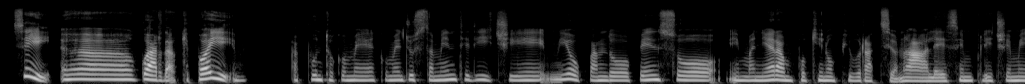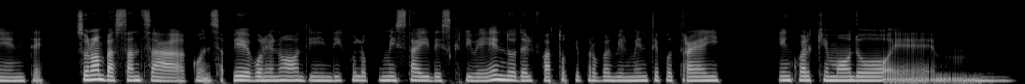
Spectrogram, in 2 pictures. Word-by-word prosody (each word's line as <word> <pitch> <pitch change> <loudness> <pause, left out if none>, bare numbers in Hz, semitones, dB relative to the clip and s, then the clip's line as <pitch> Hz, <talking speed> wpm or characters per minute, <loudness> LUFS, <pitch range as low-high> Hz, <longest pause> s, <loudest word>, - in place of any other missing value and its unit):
Sì, 300 - +3
uhm, 230 -1 +4
guarda 205 -6 +5
che - - -11
poi, 250 -3 +6
mhmm, 185 -1 -6 0.4
appunto 205 +1 -3
come 195 0 -3
come 195 0 -3
giustamente 210 +2 -1
dici, 195 -1 -3
m - - -5
io 230 -1 +1
quando 185 -1 -2
penso 200 -2 0
in 190 -5 -1
maniera 185 +3 +3
un 185 -3 +1
pochino 185 0 -2
più 170 0 -7
razionale 160 0 0
semplicemente, 175 +1 -2 0.3
sono 210 +1 +3
abbastanza 185 -5 +2
consapevole, 185 +1 -1
no, 190 0 +1
di 180 0 -2
di 180 +1 -4
quello 185 0 -3
che 185 - -13
mi 185 0 +1
stai 180 0 -1
descrivendo, 180 +3 0
del 180 0 -2
fatto 175 0 -6
che 185 - -9
probabilmente 180 0 -2
potrei, 180 0 0 0.6
in 195 -1 +1
qualche 190 +2 -1
modo, 180 0 +3
ehm, 170 -3 -7
185 Hz, 125 wpm, -23 LUFS, 180-200 Hz, 0.6 s, poi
